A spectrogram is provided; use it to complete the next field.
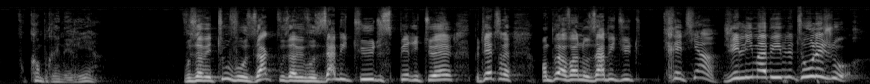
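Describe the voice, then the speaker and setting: His pitch swings very widely. This man has a high pitch. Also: very clean recording, silent background. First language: German (speaking French). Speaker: pastor. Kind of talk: sermon.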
